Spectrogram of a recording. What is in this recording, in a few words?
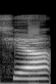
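"qia", Mandarin, first tone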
